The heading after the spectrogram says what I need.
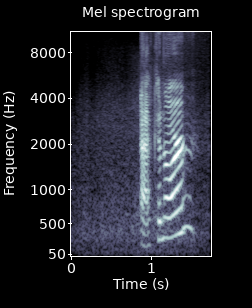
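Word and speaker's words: Achenar: at least look forward to how Cirrus and Akinar, is how you pronounce that, will react to its curious inhabitants.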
